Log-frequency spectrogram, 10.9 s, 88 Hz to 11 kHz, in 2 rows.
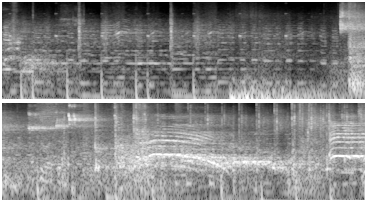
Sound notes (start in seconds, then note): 0.1 upbeat music; 7.9 fans cheering; 9.8 applauding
